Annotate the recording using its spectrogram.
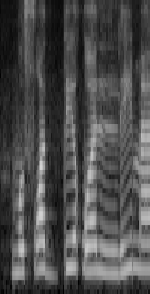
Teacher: صاد اور قاف دونوں کو موٹا کر کے پڑھیں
